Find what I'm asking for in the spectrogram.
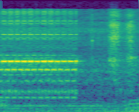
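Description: A telephone rings with a steady electronic tone that cuts off partway, leaving a low background hum.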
